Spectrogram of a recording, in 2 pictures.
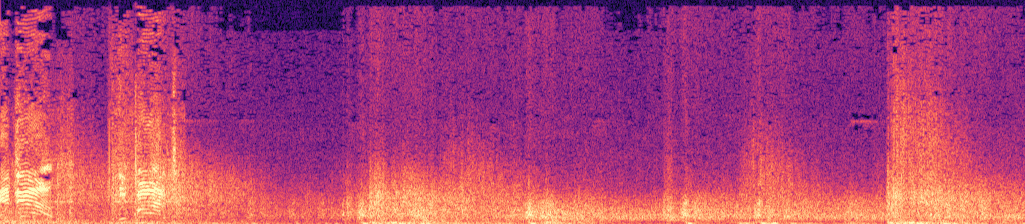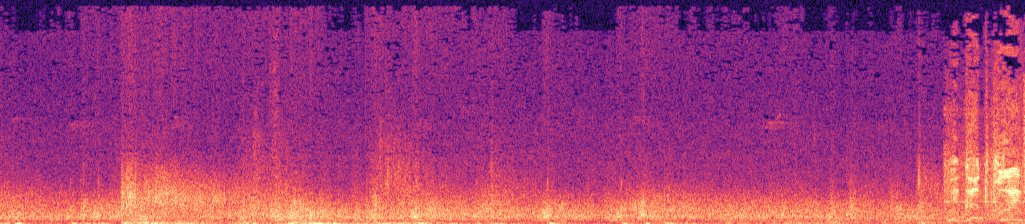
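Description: Air strike gunfire and heavy explosions in the World in Conflict video game, repeated loud booming blasts and rumbling bursts across the whole stretch, with radio voices talking over the combat.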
